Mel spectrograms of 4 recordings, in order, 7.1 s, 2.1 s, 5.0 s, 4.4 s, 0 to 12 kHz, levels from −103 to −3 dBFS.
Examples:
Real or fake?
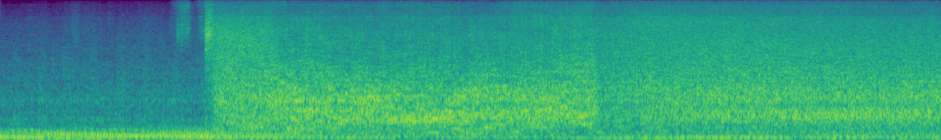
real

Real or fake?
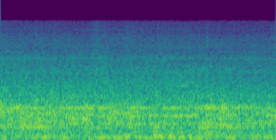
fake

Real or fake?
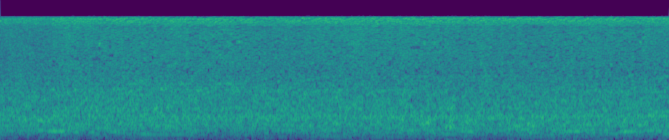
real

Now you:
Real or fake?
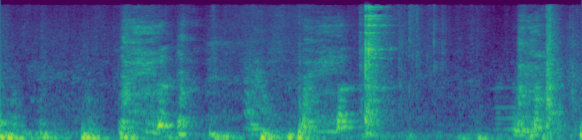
real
